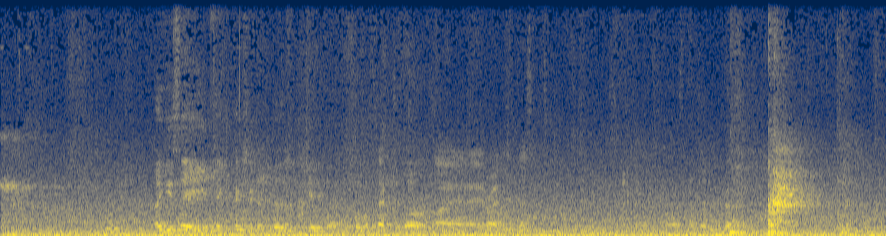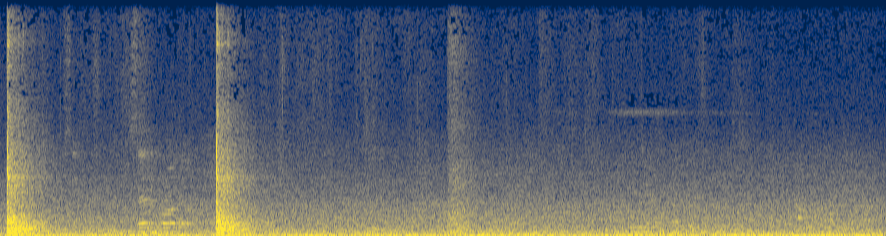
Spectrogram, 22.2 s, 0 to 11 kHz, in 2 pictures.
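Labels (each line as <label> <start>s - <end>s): The wind is blowing smoothly with a soft, muffled noise in the distance. 0.0s - 22.1s
A person is speaking softly in English with someone, with muffled echoes from the buildings. 1.8s - 6.4s
A person is speaking softly in English with muffled echoes from the buildings. 6.4s - 9.5s
Footsteps on a metallic plate. 9.0s - 9.3s
A person steps on a metal plate, producing a muffled echo from the buildings. 9.5s - 10.1s
A person is speaking softly in English with muffled echoes from the buildings. 10.1s - 22.1s
Footsteps on a metal plate create a metallic echo. 11.1s - 12.0s
A person is speaking softly in English, with muffled echoes from nearby buildings. 12.7s - 13.5s
Footsteps on a metal plate create a metallic echo. 13.7s - 14.5s
Footsteps on a metallic plate. 16.7s - 17.1s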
